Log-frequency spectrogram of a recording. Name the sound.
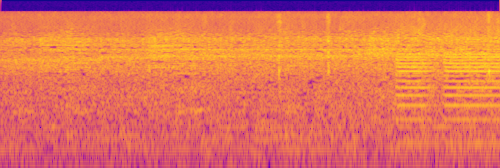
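truck horn honking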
